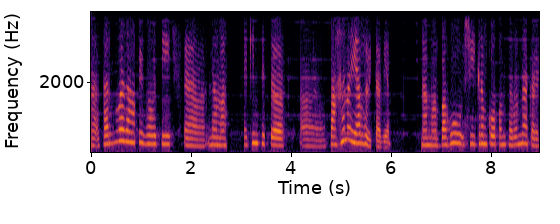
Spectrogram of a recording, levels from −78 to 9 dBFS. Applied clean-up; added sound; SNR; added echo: neural separator model SepFormer DNS4.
